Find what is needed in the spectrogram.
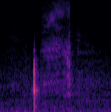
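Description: Chalk on a blackboard: a sharp tap as the chalk meets the board about two-thirds of a second in, then a dry scrape lasting about two-thirds of a second as a long line is drawn.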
